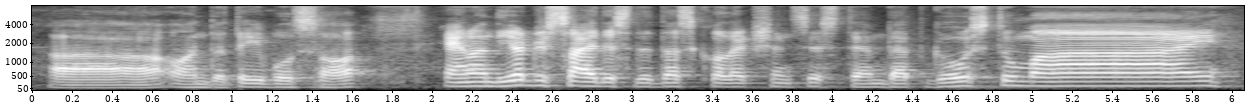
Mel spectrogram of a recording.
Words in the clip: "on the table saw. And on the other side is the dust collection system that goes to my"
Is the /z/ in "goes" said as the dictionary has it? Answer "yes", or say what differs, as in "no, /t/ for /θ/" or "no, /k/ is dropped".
no, /s/ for /z/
